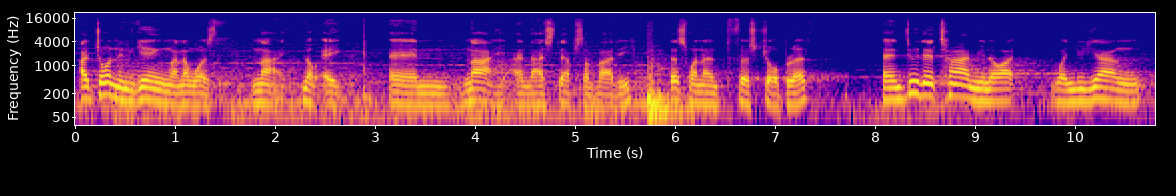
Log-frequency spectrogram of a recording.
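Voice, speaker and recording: A man from Hong Kong answering in a TV interview, speaking plain, halting broken English. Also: mid-range voice, big-room sound. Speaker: interview guest.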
